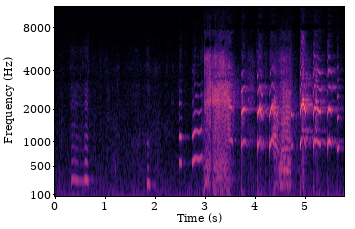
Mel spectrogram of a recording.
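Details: Common chimpanzee starting with a few soft, low grunting hoots, then building into loud, harsh screams and high wavering cries in quick succession toward the end.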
